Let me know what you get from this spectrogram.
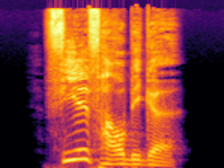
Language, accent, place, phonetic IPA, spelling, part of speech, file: German, Germany, Berlin, [ˈfiːlˌfaʁbɪɡə], vielfarbige, adjective, De-vielfarbige.ogg
- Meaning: inflection of vielfarbig: 1. strong/mixed nominative/accusative feminine singular 2. strong nominative/accusative plural 3. weak nominative all-gender singular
